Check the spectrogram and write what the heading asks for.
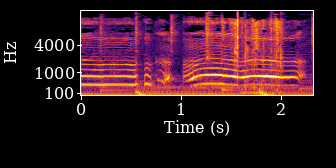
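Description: Young baby crying in two long wails of about a second each, with a short break in between.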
